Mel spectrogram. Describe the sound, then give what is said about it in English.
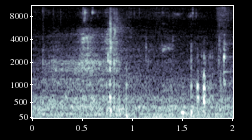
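A quiet sip of coffee from a cup, with a few soft wet mouth clicks and a small swallow against low background hiss; no one speaks. “Now, let me tell you another reason why I like this as I take a sip of my coffee”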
